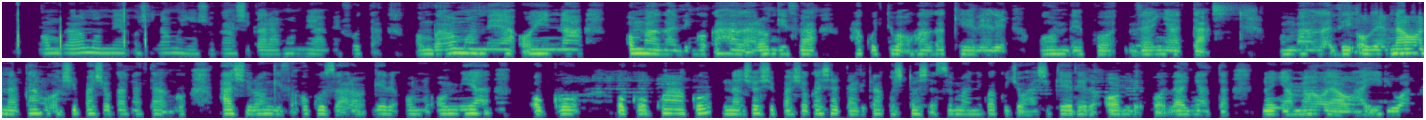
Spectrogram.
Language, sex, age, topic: Oshiwambo, female, 25-35, agriculture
